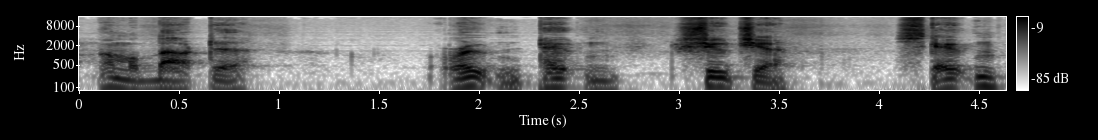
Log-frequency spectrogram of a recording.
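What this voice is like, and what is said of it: Bad put-on cowboy accent. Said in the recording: “You have a really, really awful cowboy accent.”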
